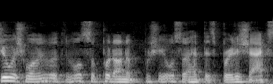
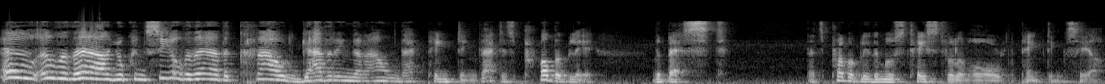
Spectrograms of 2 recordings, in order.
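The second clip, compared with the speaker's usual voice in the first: put-on British accent with swooping pitch; 4 semitones higher than usual. Retelling a woman's answer when asked about the best painting here, British accent. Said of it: "she had a British accent".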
